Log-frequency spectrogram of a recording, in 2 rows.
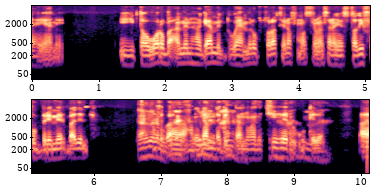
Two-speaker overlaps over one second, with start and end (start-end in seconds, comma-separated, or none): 6.9-9.5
